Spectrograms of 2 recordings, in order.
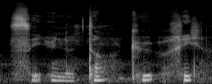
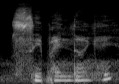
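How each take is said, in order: First: "C'est une dinguerie" whispered slowly, word by word; emphatic whispered answer. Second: "C'est pas une dinguerie" whispered with a rise at the end; whispered question. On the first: Answering own question about the view, "dinguerie" slow and whispered. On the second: Asking viewers about the view, "dinguerie" rising in a whisper. Rhetorical question before its answer. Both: Real, not acted.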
